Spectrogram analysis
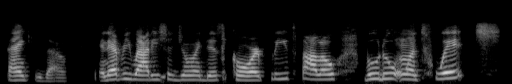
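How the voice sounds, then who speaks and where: A woman's voice: on the high side, normal speed, a bit bright, no room sound, muffled recording. A woman in her mid-forties joining a casual livestream chat, talking in a plain, easygoing way. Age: 40s. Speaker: livestream guest.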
